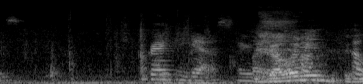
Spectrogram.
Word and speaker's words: Newsella: I'm just curious what Newslia is. Greg? Yes. Newsella, I mean? Oh. It's spelled Newsella, Newsella?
